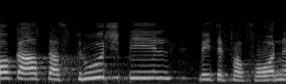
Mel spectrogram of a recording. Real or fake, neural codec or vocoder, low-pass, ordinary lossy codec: real; none; 7.2 kHz; none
